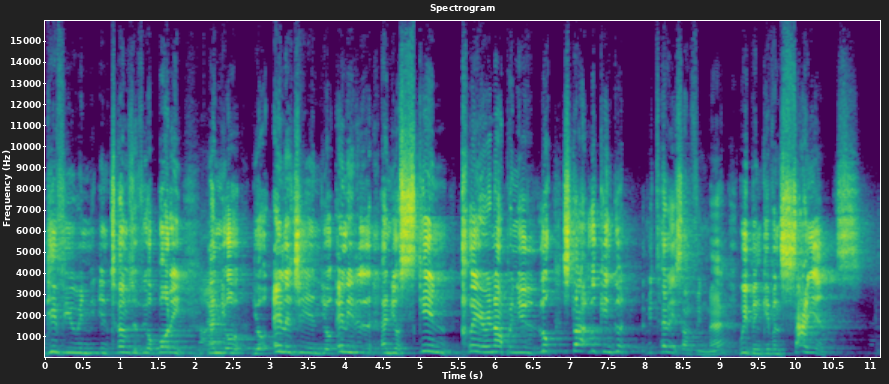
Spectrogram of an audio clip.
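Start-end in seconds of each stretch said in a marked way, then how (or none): none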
